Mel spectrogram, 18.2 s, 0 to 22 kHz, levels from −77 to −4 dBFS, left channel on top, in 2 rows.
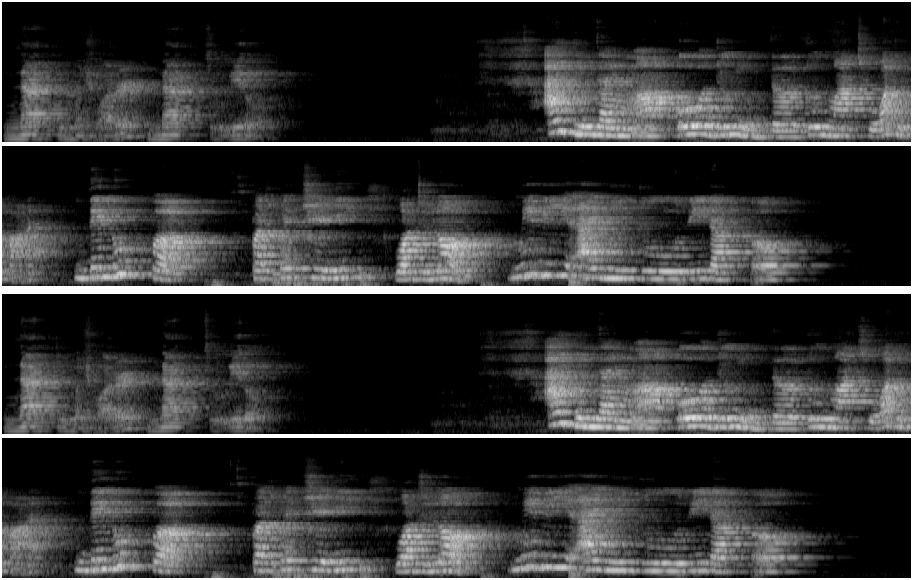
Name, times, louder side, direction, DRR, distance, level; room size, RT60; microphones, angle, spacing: voice 1, 0.0-2.6, right 1 dB, 35° right, -4 dB, 1.7 m, -36 dB
voice 2, 5.0-9.4 9.8-11.0 11.6-12.7 13.0-13.8 14.1-16.8, equal, 45° left, -6 dB, 1.8 m, -24 dB
7.7 x 6.0 x 2.7 m, 1.0 s
head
